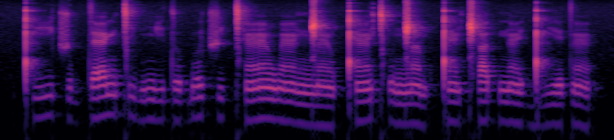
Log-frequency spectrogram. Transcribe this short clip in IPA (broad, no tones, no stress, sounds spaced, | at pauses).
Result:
ǃʰ i t͡ʃ ʊ b t æ ŋ ǀ i b ɲ i t ʊ ɠ ʊ t͡ʃ i ǀʰ æ̃ w æ̃ ŋ͡ǁ æ̃ o̯ ǃʰ æ̃ ǀʰ ʊ ŋ͡ǁ ã b ǃ ɛ̃ ǁʰ a t n æ̃ e̯ ɡ͡ǃ i e̯ t æ̃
